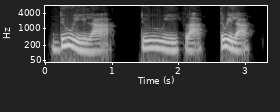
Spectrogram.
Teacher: I thought it was a diphthong, 对了, for correct, but it's actually almost like she separates the vowels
